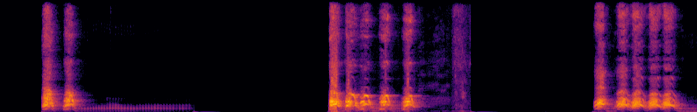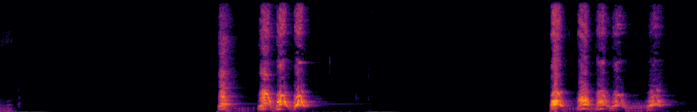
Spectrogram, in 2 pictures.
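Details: Lhasa Apso dog barking in five short bursts, each a quick run of three to five sharp barks, with a few seconds of silence between bursts and a faint low growl trailing the first burst.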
